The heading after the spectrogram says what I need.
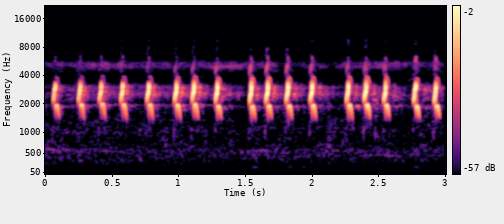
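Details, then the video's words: Blue-tailed bee-eater's clear, repeated trilled chirps, about five or six a second in short bursts, evenly loud over a faint steady hiss. "Tiếng chim Trảu đuôi xanh - Blue tailed Bee eater"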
